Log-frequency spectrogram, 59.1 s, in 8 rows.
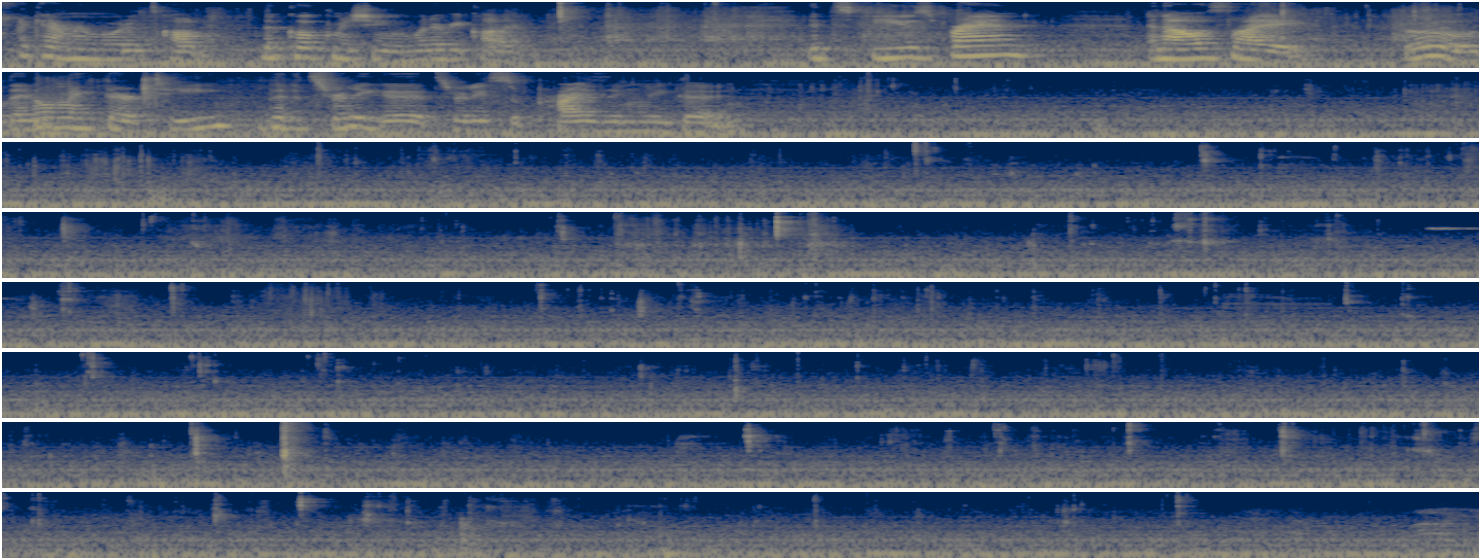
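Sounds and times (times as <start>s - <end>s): steady low hum: 0.0s - 59.0s
person chewing burger: 19.2s - 45.8s, 47.8s - 57.8s.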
